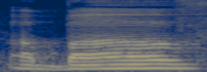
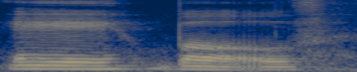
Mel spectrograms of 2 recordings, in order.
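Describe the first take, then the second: First: The first vowel is a short, reduced uh sound. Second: The first vowel is a clear, open ah sound. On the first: The speaker calls it right. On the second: The speaker calls it wrong.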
